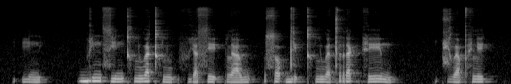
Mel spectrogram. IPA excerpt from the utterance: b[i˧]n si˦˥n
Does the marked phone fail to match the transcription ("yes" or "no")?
yes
